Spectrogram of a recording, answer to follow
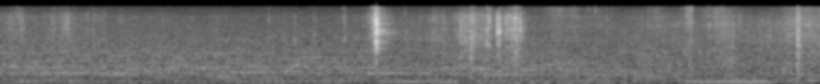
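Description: Hand pruning shears snipping an avocado budwood shoot from the tree: one sharp snip about two seconds in, then a few softer clicks.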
